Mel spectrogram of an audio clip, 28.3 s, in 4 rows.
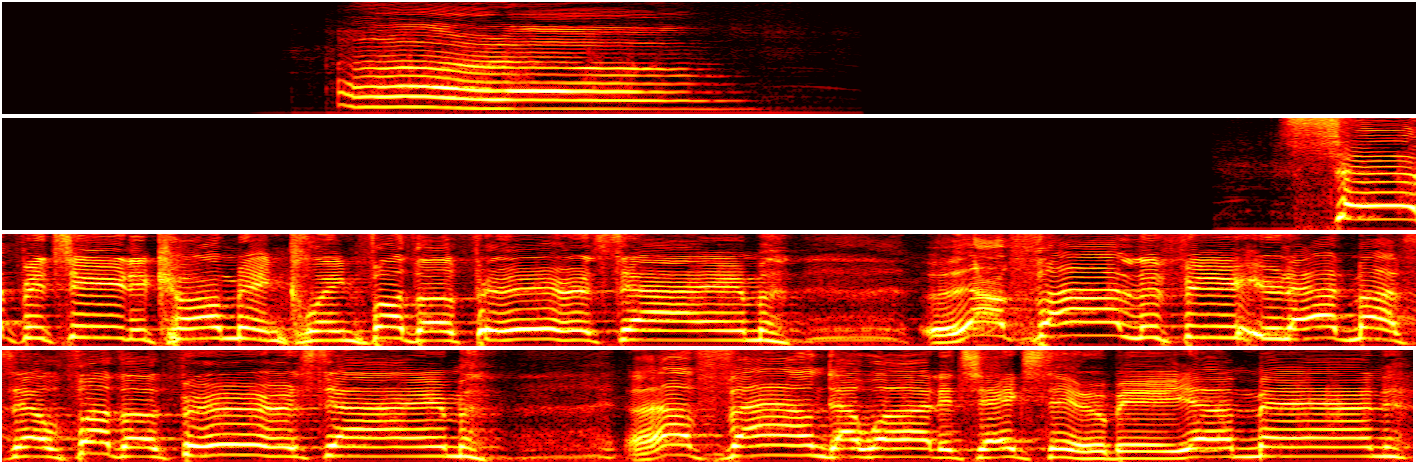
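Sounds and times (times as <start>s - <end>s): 
person singing: 1.7s - 3.8s, 13.5s - 28.2s.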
